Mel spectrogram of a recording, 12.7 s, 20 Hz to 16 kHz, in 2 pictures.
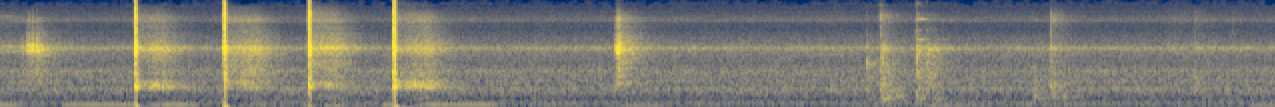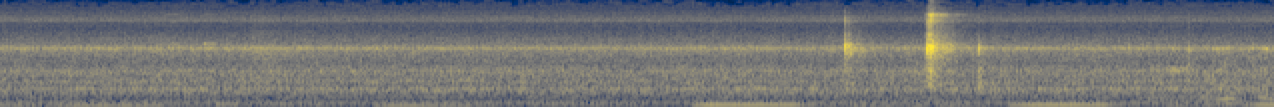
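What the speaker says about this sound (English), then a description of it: "Here's the seal installer. Just drive it in until it stops." A transmission seal on a 6L80E automatic being driven into its bore with a seal installer tool: a quick series of sharp metallic hammer blows early on, then a few scattered taps over a low shop hum.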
